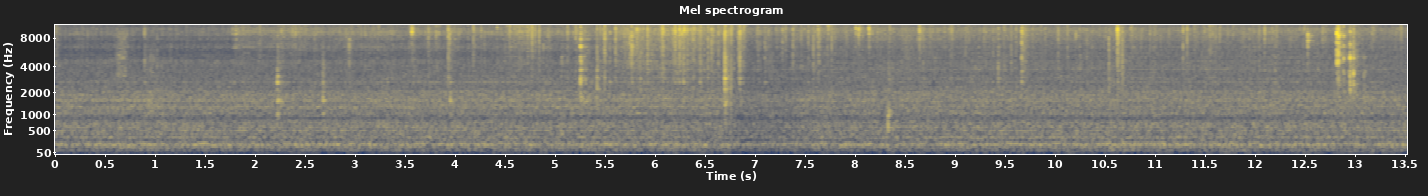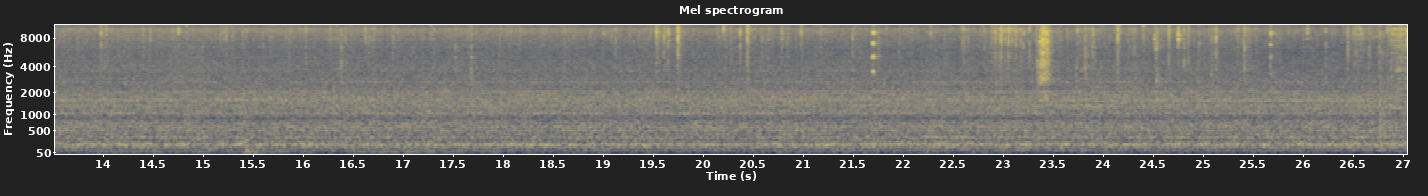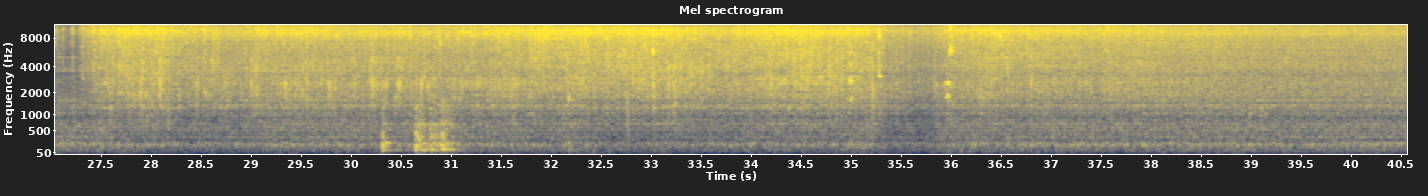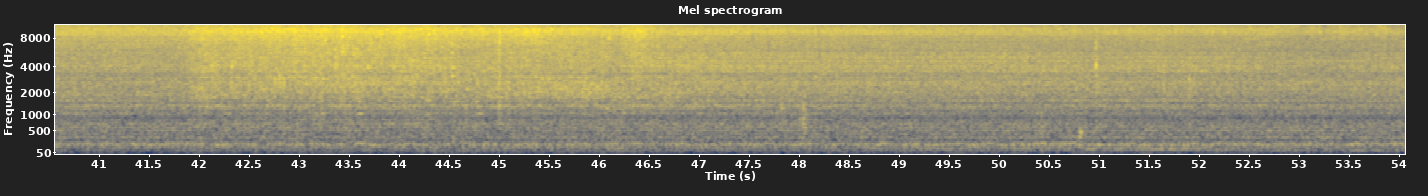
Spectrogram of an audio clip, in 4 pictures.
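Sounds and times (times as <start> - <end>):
food sizzling in hot oil: 1.2 - 54.0
knock on a pot: 30.3 - 31.2.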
